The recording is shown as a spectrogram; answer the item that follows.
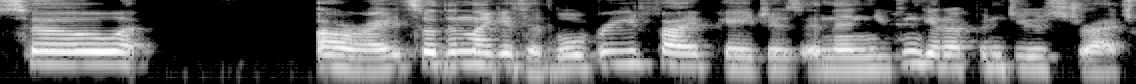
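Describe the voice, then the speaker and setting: A woman's very fast speech with fairly even intonation. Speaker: student teacher tutoring a child. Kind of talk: one-on-one reading lesson. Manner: casual, filler-heavy.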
